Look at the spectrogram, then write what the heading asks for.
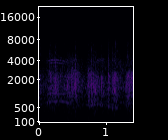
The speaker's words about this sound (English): Give the Lord one more good hand and clap of praise.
